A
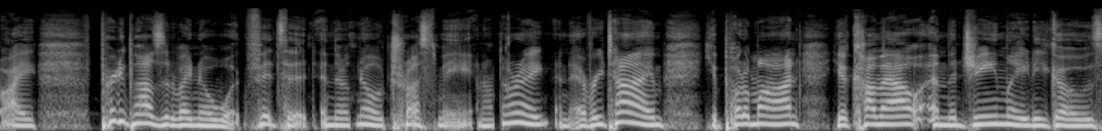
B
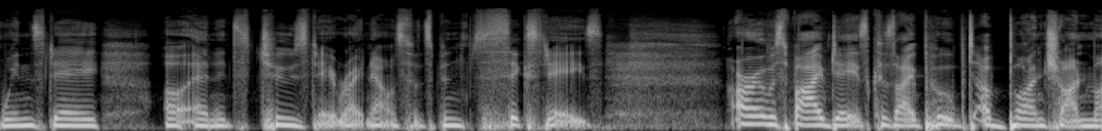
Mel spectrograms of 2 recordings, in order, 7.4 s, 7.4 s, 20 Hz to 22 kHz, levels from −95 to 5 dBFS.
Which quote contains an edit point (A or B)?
A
